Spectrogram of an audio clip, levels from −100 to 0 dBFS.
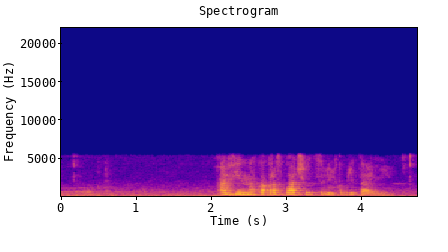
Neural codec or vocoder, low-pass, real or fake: none; 5.4 kHz; real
